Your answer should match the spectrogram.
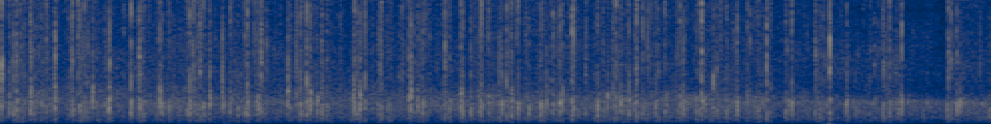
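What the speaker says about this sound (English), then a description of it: "I think they all deserve a round, rousing applause." Audience clapping at a Georgia state senator's press conference, a dense, even burst of applause from a room of people, sustained and fairly close.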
